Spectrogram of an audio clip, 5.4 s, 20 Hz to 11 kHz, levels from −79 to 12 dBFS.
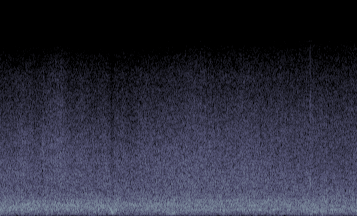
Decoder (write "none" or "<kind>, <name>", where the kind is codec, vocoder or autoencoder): none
